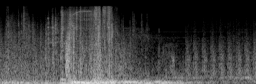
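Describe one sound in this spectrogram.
A loud blast booms and fades.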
